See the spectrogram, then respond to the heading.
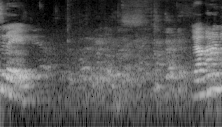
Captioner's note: audience chattering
